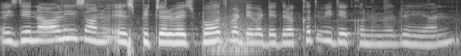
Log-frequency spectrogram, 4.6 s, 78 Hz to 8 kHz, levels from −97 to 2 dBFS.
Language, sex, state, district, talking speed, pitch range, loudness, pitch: Punjabi, female, Punjab, Kapurthala, 220 wpm, 235-285 Hz, -16 LUFS, 255 Hz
